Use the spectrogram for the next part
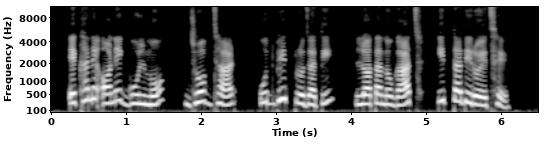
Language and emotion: Bengali, neutral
